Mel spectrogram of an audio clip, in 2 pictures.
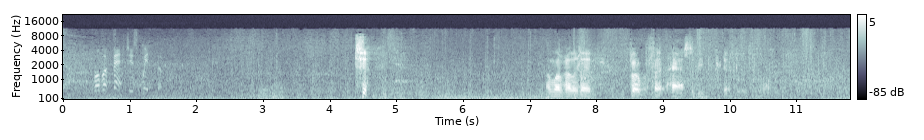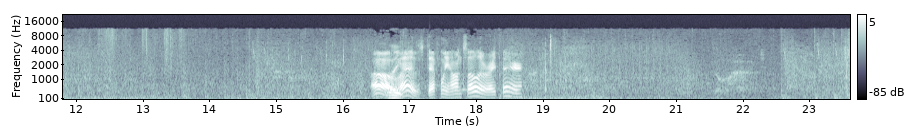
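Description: A blaster rifle fires a shot.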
